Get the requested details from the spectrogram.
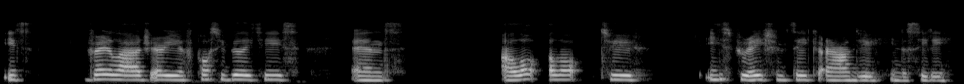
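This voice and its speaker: A woman's voice: medium pitch, flat delivery, measured pace, pauses often, dull audio. A young woman from Bulgaria, a structural engineer, giving an earnest career talk to students, plain and searching for words at times.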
